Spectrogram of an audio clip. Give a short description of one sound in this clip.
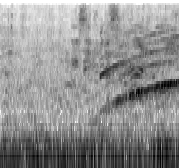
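A siren wails nearby, rising in pitch.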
